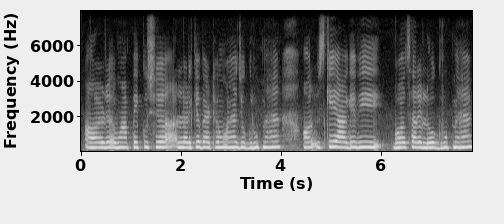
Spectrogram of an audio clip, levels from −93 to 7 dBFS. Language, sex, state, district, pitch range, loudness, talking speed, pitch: Hindi, female, Haryana, Jhajjar, 280-295 Hz, -11 LUFS, 175 wpm, 290 Hz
